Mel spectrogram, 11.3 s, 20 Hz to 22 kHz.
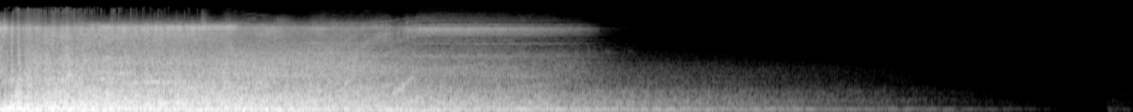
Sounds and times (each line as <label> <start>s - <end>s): machinery 0.0s - 6.2s
impact 0.0s - 8.0s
